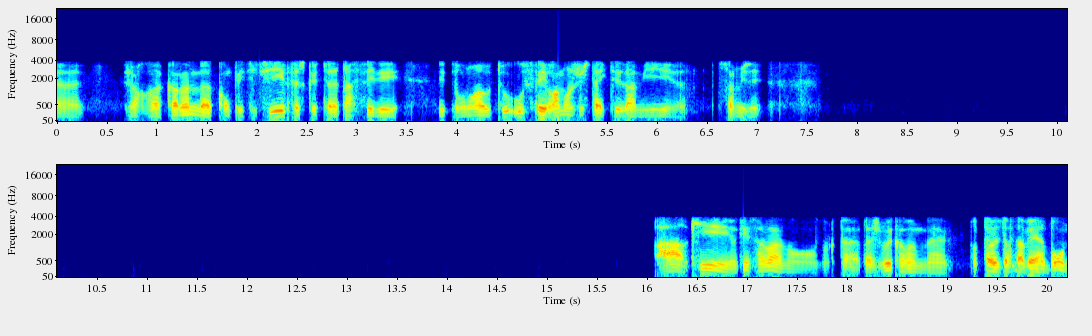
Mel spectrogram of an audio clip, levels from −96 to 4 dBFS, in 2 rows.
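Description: The speech in this clip has been through the G.723.1 codec at 6.3 kbit/s, and the damage is heavy. Nothing reaches above 3.8 kHz, and the band sits roughly between 250 Hz and 3.6 kHz, so the voice is muffled. Unlike a simple telephone band-limit, the sound is also hoarse and rough, with smeared consonants, because the codec rebuilds each 30 ms frame from a coarse voice model that can't follow fast changes. Three abrupt skips break the flow at 2.03, 5.02 and 16.97 s. Each removes about 10 ms of audio and butts the two sides together without any gap. That seamless join is what separates these from packet-loss dropouts, which would leave silence or a smeared fill. The spacing falls on multiples of 3 s, so the likely cause is audio missing between chunks as a recorder or processor hands over from one 3 s block to the next.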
